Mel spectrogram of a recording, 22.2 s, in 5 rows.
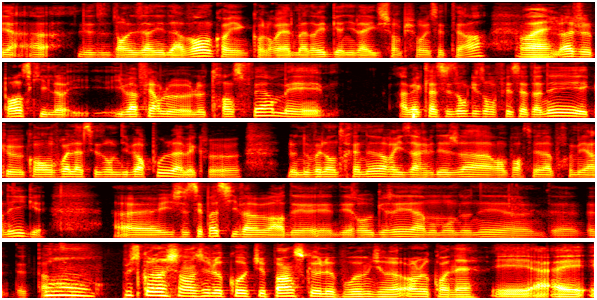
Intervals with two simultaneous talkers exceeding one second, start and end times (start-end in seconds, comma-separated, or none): none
